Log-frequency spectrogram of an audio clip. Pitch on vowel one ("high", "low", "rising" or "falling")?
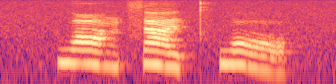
falling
